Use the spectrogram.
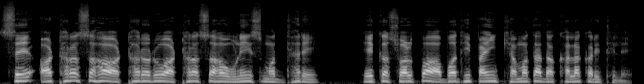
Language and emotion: Odia, neutral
